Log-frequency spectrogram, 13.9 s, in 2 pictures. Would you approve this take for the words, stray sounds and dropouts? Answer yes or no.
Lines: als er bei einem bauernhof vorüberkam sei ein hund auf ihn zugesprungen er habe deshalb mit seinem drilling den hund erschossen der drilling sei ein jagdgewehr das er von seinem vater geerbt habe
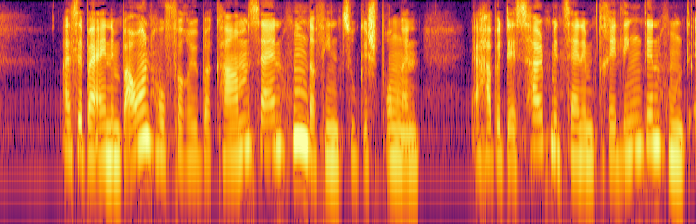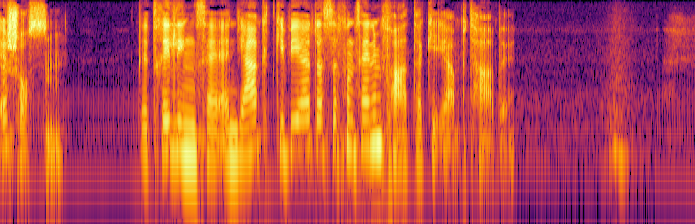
no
